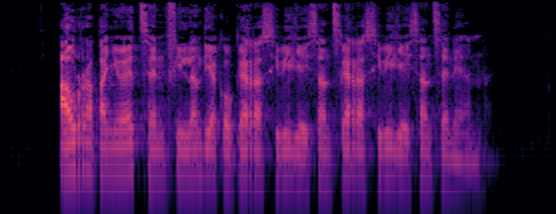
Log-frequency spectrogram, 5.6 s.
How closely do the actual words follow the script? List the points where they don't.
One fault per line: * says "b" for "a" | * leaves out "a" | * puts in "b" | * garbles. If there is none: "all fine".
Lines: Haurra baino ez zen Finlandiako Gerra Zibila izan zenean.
* puts in "Gerra Zibila izan"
